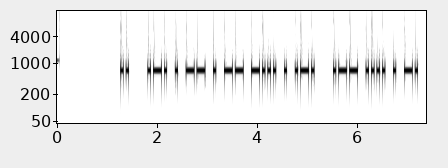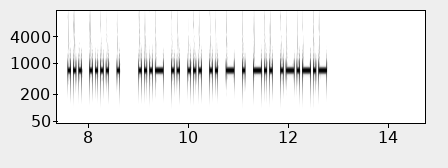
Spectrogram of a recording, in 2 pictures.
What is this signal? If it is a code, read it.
Morse code, heard as a keyed tone, about 22 wpm, 700 Hz. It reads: I REMEMBER WHEN SHE VISITED.
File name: practice / 22wpm / Sentences with 2-Word Phrases - 22wpm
